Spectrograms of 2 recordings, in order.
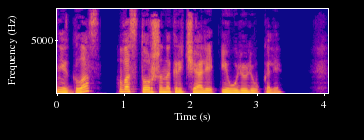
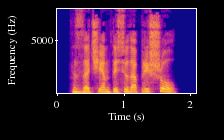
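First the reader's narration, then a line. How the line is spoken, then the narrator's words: Loud question. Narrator (Russian): громко спросил вампас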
